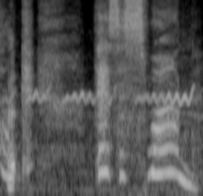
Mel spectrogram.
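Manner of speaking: high, delighted exclamation at a sighting; excited discovery. Acted. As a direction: call it out, thrilled to spot it. Girl spots a swan.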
